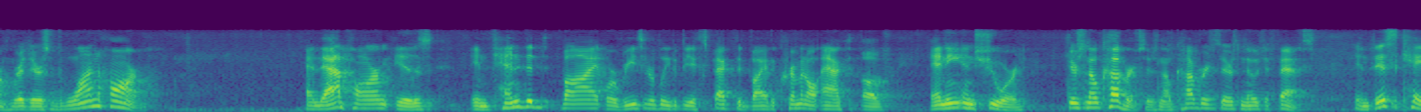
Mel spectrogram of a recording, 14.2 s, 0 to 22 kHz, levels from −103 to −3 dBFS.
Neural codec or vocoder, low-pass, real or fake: codec, 16 kHz, 0.8 kbps, ZipCodec; 7.2 kHz; fake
